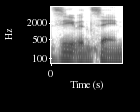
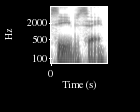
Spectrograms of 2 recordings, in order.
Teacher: so they drop the whole n ending it becomes just zeb >> that's a really helpful rule of thumb.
